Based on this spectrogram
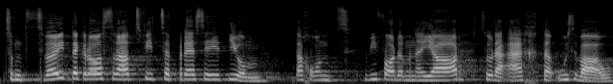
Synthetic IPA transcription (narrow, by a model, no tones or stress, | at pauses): t͡sʊmt͡sʋœʏtəɡ̥ɾoːsɾɑːtfit͡sepɾɛsiːdiʊm | d̥ɑːχʊnts | ʋifɔɾəmənəjɑːɾt͡sʊdəʔæχtəʔusʋɑːl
